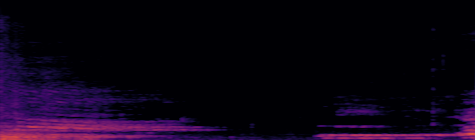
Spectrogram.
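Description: A man's speaking voice trails off into the room's echo, followed by a moment of near silence. About one and a half seconds in comes a short, faint, steady hum, like a hesitation sound before he speaks again.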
